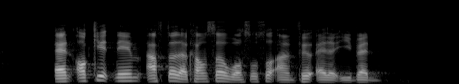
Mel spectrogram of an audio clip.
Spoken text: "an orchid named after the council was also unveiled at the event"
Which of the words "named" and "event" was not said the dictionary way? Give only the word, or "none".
named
